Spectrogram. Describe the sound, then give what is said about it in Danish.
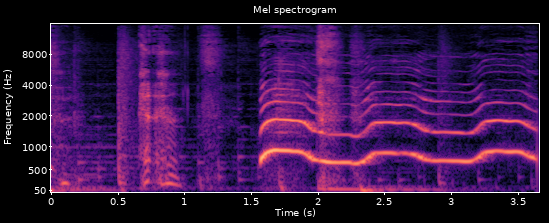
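A voice imitates an ambulance siren with a loud, sustained wail that rises and falls in pitch in slow waves, following a few brief murmured sounds at the start. “Du ved godt, hvordan en ambulance lyder. Kan du lige lyde som en ambulance?”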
